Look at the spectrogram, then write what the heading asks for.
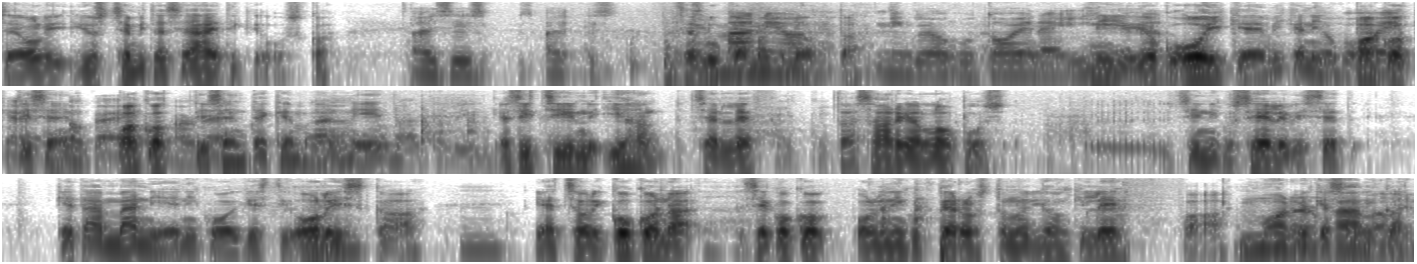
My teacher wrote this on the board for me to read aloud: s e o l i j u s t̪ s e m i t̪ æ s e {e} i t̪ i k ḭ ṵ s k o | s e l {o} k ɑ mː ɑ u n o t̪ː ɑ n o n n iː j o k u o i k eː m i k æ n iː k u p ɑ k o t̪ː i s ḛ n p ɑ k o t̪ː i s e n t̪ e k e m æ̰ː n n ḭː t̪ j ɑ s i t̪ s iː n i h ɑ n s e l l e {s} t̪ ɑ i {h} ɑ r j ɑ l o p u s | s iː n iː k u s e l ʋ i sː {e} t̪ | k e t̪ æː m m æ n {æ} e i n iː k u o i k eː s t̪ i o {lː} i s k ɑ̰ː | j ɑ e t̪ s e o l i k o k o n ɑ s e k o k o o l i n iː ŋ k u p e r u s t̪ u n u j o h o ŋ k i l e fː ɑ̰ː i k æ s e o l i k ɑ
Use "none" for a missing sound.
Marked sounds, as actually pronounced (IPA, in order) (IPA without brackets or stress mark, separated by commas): æ, u, f, s, e, i, l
